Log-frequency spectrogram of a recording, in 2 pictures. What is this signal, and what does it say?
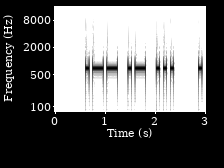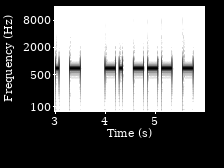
Morse code, heard as a keyed tone, about 17 wpm, 700 Hz. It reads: WAS IT NOT
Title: Sentences from Top 1600 Words 17wpm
